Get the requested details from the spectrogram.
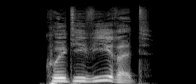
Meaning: second-person plural subjunctive I of kultivieren
- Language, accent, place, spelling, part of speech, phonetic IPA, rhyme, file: German, Germany, Berlin, kultivieret, verb, [kʊltiˈviːʁət], -iːʁət, De-kultivieret.ogg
